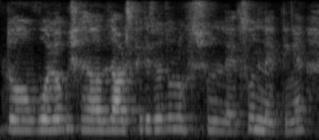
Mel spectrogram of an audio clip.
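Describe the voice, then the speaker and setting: A woman's voice: fairly high pitch, normal speed, slight background noise. A young woman vlogger casually recounting a story, acting out the quoted arguments as she goes. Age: young adult. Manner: animated retelling, acts out quoted arguments. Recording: echoey room.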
